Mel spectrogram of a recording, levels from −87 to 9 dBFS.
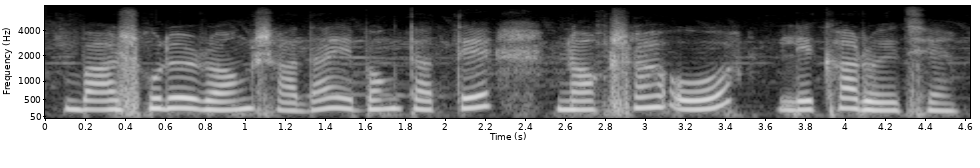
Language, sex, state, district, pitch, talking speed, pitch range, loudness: Bengali, female, West Bengal, Alipurduar, 240 Hz, 115 wpm, 230-270 Hz, -13 LUFS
